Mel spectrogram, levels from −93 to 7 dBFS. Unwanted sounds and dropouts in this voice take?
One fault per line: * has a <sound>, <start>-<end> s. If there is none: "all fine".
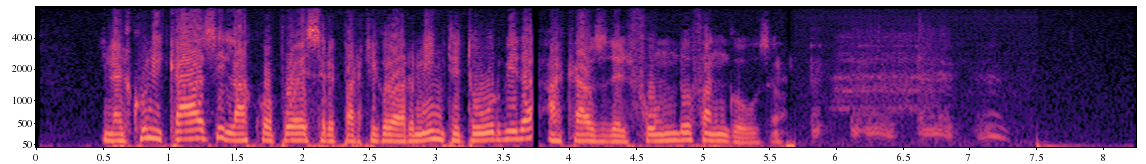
* has a dropout, 3.7-3.8 s
* has a throat clearing, 5.8-7.3 s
